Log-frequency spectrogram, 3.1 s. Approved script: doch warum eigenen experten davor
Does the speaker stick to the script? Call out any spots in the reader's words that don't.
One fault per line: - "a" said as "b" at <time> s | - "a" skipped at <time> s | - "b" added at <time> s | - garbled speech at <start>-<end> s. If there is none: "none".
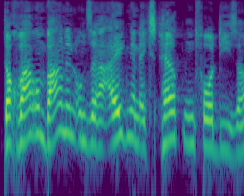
- "warnen unsere" added at 0.6 s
